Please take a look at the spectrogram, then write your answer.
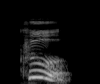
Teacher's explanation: ü ile u sesi arası dudaklar fazla büzülmeden okunur Kuğu tu nu nu du du bakın kalın seslidir direk o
